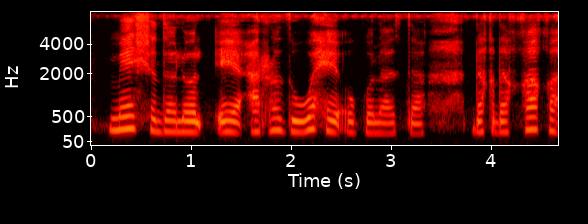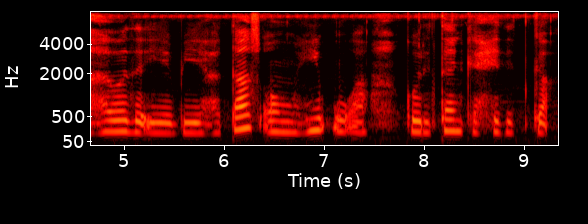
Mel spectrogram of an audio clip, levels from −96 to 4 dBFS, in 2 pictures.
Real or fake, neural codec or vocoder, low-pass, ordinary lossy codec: real; none; none; none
